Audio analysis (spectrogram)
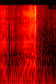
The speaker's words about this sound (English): With my little gear. You know, zip it up.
